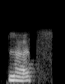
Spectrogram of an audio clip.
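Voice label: "lutz", Indian English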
